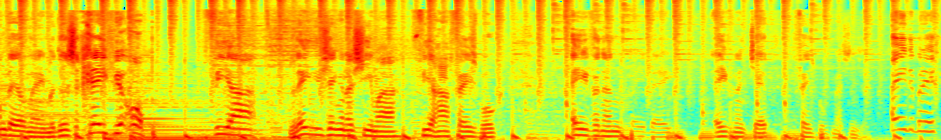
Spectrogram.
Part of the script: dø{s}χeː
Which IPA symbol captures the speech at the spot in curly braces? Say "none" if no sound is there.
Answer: s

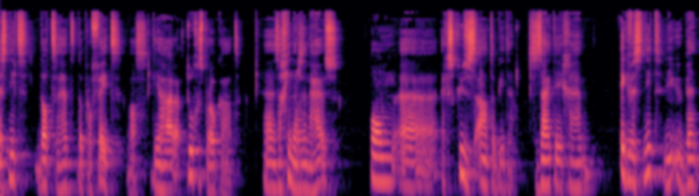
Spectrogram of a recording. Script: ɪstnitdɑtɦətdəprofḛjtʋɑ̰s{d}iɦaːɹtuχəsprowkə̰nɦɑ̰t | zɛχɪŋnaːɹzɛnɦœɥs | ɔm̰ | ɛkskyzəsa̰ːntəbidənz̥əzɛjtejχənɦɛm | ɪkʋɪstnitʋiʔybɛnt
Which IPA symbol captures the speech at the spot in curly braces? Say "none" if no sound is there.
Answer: d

